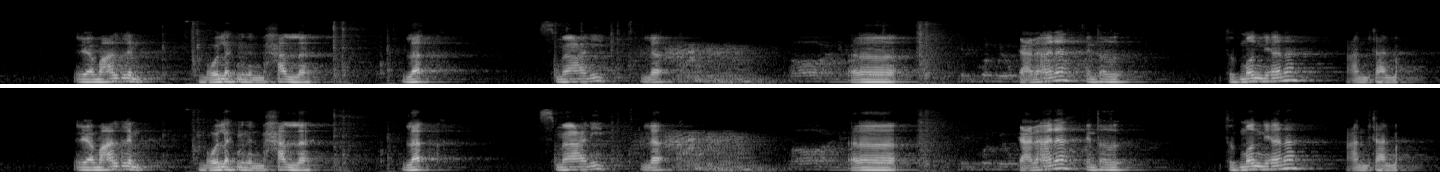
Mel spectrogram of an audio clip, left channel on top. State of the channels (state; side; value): normal; both; correlation 0.72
